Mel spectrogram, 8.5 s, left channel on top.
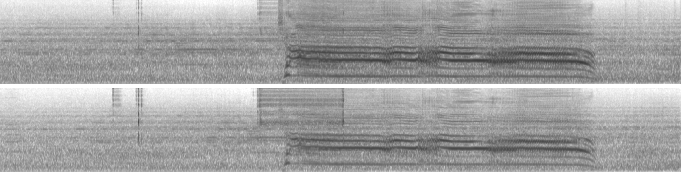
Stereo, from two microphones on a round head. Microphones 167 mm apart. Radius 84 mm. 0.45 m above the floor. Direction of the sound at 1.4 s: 60° right (ahead or behind).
